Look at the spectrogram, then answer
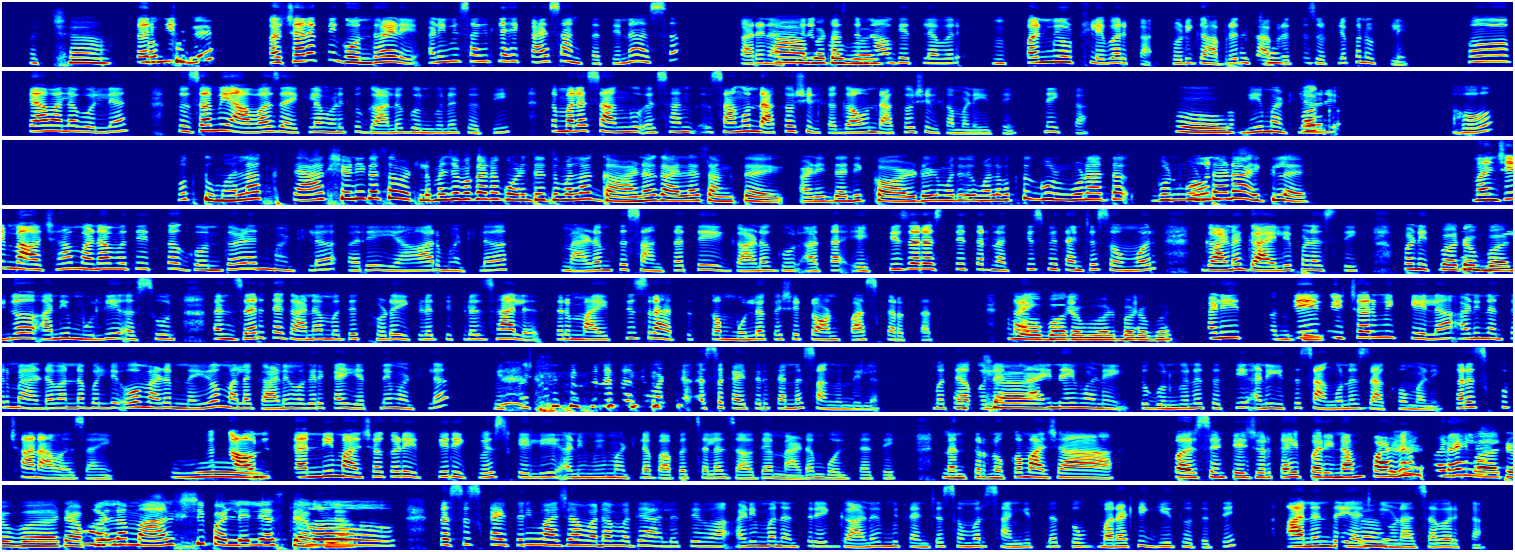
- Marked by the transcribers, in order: tapping; in English: "कॉरिडॉरमध्ये"; other background noise; laughing while speaking: "त्यांच्यासमोर गाणं गायले पण असते"; in English: "टॉण्ट"; laugh; surprised: "ओह!"; in English: "रिक्वेस्ट"; laughing while speaking: "काही परिणाम पाड पडायला म्हणून"; chuckle; laughing while speaking: "हो. तसंच काहीतरी माझ्या मनामध्ये आलं तेव्हा"; drawn out: "हो"
- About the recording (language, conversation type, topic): Marathi, podcast, संगीताने तुमची ओळख कशी घडवली?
